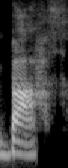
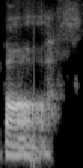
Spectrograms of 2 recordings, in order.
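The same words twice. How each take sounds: First: The word is said in a Yorkshire accent. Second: The word is said without a Yorkshire accent. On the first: "when I say bath" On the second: "they don't have a Yorkshire accent"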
